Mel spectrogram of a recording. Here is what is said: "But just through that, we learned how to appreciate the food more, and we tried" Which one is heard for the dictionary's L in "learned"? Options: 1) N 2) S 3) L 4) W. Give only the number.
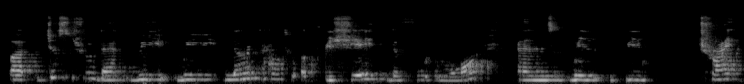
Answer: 4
